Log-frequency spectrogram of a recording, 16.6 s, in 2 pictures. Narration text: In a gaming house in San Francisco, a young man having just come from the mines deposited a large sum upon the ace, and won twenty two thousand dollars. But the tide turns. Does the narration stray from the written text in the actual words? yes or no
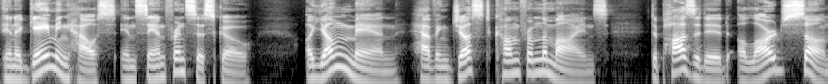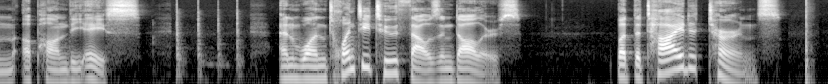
no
